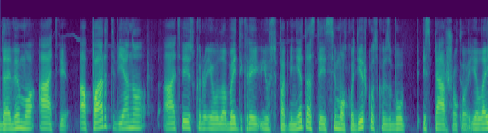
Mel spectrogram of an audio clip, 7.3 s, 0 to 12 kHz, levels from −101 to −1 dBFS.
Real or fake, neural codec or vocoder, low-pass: real; none; 7.2 kHz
